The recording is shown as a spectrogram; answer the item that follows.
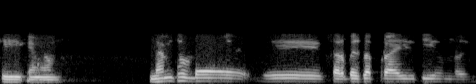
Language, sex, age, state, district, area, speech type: Punjabi, male, 18-30, Punjab, Barnala, rural, conversation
